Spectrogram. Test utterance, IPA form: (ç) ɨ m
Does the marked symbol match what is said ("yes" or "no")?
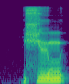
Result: yes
